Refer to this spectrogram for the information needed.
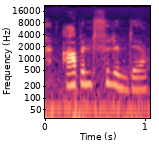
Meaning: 1. comparative degree of abendfüllend 2. inflection of abendfüllend: strong/mixed nominative masculine singular 3. inflection of abendfüllend: strong genitive/dative feminine singular
- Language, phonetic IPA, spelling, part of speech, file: German, [ˈaːbn̩tˌfʏləndɐ], abendfüllender, adjective, De-abendfüllender.ogg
